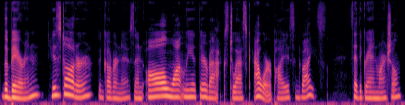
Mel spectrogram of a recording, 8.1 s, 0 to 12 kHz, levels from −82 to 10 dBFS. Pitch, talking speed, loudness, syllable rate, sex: 175 Hz, 155 wpm, -17 LUFS, 4.0 syllables/s, female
